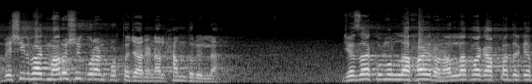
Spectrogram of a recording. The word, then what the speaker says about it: আলহামদুলিল্লাহ: আলহামদুলিল্লাহ। এই হা এর মাখরাজ কোথায়? হা এর মাখরাজ কোথায়? বলেন একজন কন্ঠনালীর মাঝখান থেকে এখান থেকে আপনি উচ্চারণ করছেন আলহামদুলিল্লাহি রাব্বিল আলামিন অর্থ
